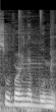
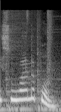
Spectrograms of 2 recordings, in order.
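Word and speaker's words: Suvarnabhumi: Andito na tayo sa suvarna boomi airport and trivia the name suvarna Bomi means land of gold at ang correct pronunciation daw nito ay suan pum nabubulol buulo pa ako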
